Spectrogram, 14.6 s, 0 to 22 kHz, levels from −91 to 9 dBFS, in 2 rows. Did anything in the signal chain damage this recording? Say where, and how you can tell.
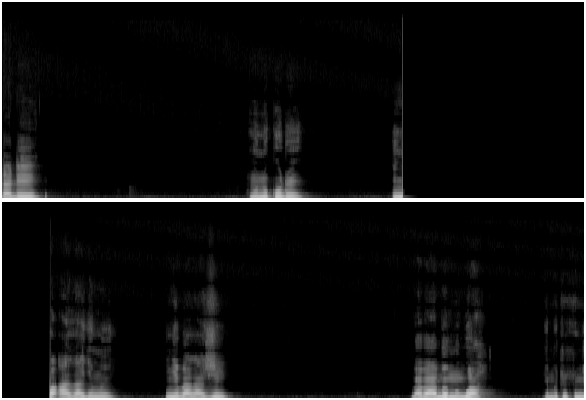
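Yes, two faults. The first is the two channels drifting apart, present for the whole speech clip. This happens at the converter or clocking stage: each channel comes from a device on its own clock, mismatched by something like 20 ppm. The inter-channel delay therefore creeps up to a little under half a millisecond by the end. Summed to mono, this produces slow flanging. On a spectrogram it appears as comb notches gliding gradually through the spectrum, with the lowest notch heading down toward roughly 1.25 kHz.

The second is an audio dropout to silence from 5.01 s to 7.88 s, about 2.87 s of lost signal. The speech cuts off mid-flow and resumes just as abruptly. In between, the waveform is a flat line of silence with no room tone at all, and the spectrogram shows a completely empty block. The likely cause is at the input or driver stage: the source was disconnected or muted while the recorder kept writing silence.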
